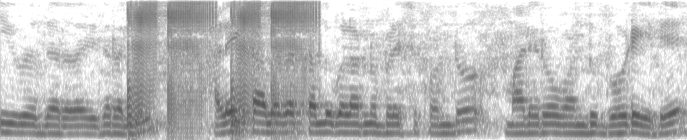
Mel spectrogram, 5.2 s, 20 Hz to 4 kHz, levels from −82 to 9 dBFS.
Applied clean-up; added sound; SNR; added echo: none; Fart; -1 dB; none.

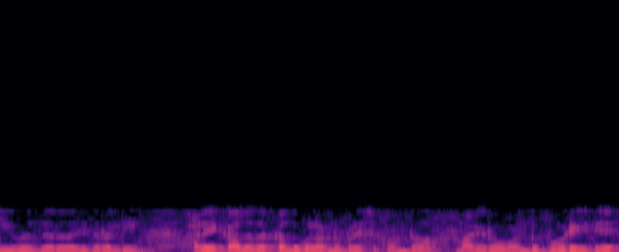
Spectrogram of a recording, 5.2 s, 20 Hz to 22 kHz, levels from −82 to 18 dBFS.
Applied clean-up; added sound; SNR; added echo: none; none; none; none.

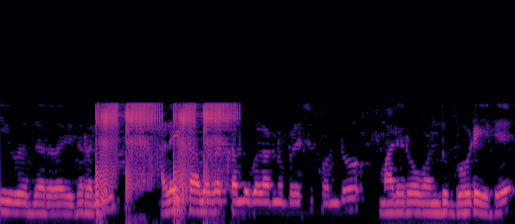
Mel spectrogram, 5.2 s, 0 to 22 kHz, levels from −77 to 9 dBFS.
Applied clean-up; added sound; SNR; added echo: classical method spectral subtraction.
